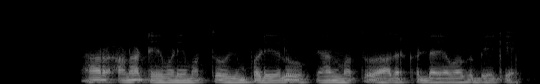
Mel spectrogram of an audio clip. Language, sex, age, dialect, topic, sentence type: Kannada, male, 18-24, Central, banking, question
